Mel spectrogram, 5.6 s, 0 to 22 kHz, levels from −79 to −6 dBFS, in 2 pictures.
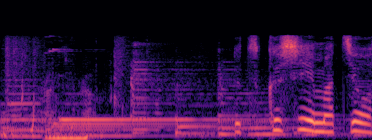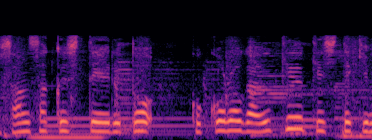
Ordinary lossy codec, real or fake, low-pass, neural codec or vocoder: none; real; none; none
